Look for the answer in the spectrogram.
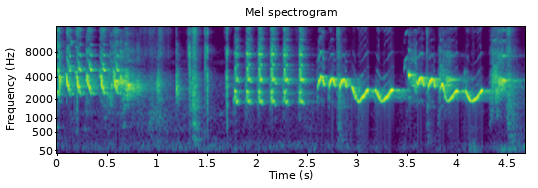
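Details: Sooty-headed bulbul living among many other birds at home and slowly learning to copy them: a quick run of rhythmic chirps, then loud, wavy warbling whistles rising and falling in two phrases.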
